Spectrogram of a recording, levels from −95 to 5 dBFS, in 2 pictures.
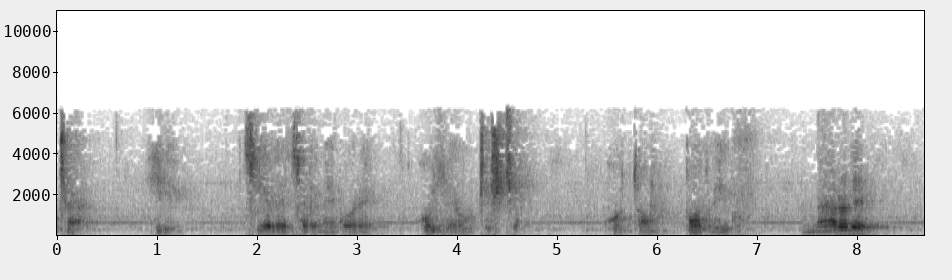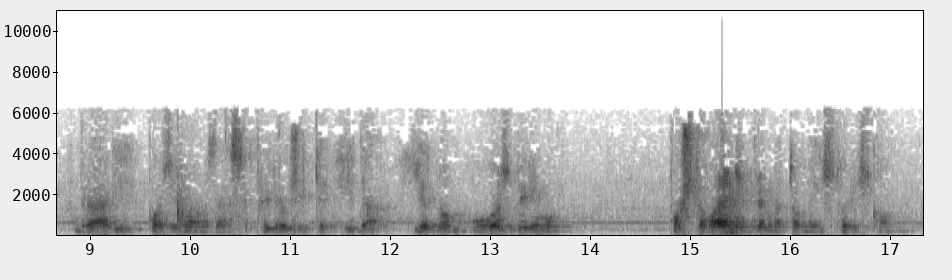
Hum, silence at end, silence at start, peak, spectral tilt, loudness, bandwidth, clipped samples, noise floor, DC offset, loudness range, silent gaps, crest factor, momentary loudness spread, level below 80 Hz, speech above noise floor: none; 0 s; 0 s; 0 dBFS; -4 dB/octave; -22 LUFS; 6.6 kHz; under 0.1%; -46 dBFS; under 0.1%; 6 LU; none; 22 dB; 23 LU; -54 dBFS; 24 dB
